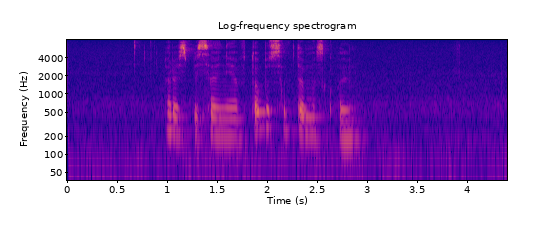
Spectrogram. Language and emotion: Russian, neutral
